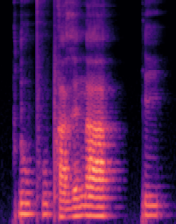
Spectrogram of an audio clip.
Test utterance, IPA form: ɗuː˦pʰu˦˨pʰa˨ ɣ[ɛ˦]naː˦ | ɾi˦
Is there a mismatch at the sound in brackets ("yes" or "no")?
no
